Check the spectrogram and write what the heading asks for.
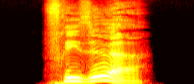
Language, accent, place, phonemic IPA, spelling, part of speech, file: German, Germany, Berlin, /friˈzøːr/, Friseur, noun, De-Friseur.ogg
- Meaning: hairdresser, barber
